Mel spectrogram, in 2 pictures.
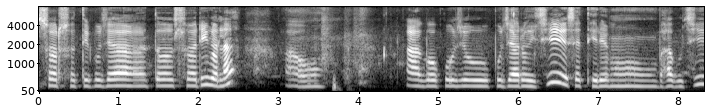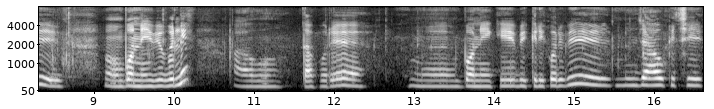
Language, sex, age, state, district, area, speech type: Odia, female, 45-60, Odisha, Mayurbhanj, rural, spontaneous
